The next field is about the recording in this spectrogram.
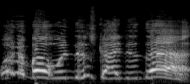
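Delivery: high, loud, angry yell.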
